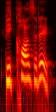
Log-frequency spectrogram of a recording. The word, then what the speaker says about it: because: because의 강세가 어디 와요? cause에 와요. 그러니까 be는 말할 것도 없는 그래서 because의 be는 들릴락 말락 발음하기 때문에 원어민들이 그냥 후루룩 넘겨버려서 아예 발음을 안 해버리는 지경까지 된 거예요. 그래서 because라고 열심히 발음하지 않고 cause라고 발음하는데 이걸 또 cause 너무 길게 발음하지 않아요? cause. 접속사들은 굉장히 강조해서 발음하지 않기 때문에 짧게 cause라고 표현을 많이 합니다.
